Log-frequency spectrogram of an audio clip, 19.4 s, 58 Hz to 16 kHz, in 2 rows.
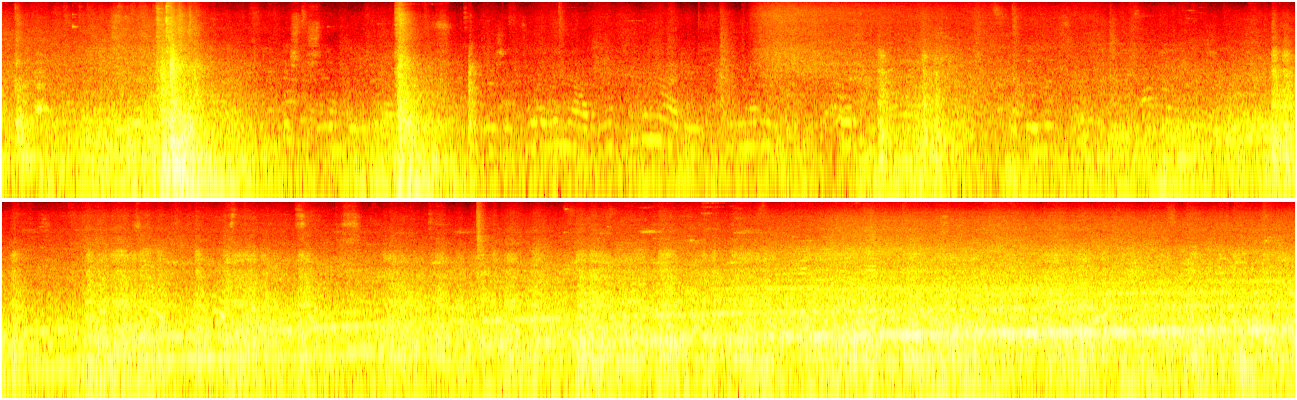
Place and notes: Metro. from north-west to center, Moscow, Russia - Station. Escalators, more trains far away that still sound close. Exit
After a few stops of which the distance is about 5 minutes, FULL SPEED, we reach one of the incredilbly grand and impressively decorated stations and leave the train. nonstop you hear new trains arriving and leaving while we are taking the endless escalator up to the daylight.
